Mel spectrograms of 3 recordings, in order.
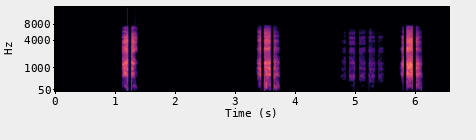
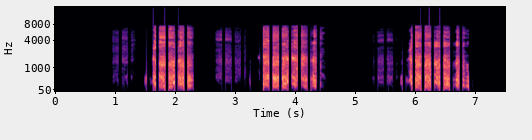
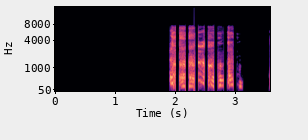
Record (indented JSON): {
  "exhalation_length": "6.6 s",
  "exhalation_amplitude": 26433,
  "exhalation_signal_mean_std_ratio": 0.21,
  "three_cough_length": "7.5 s",
  "three_cough_amplitude": 29606,
  "three_cough_signal_mean_std_ratio": 0.38,
  "cough_length": "3.6 s",
  "cough_amplitude": 31701,
  "cough_signal_mean_std_ratio": 0.37,
  "survey_phase": "alpha (2021-03-01 to 2021-08-12)",
  "age": "45-64",
  "gender": "Male",
  "wearing_mask": "No",
  "symptom_cough_any": true,
  "symptom_shortness_of_breath": true,
  "symptom_fatigue": true,
  "symptom_headache": true,
  "symptom_change_to_sense_of_smell_or_taste": true,
  "symptom_loss_of_taste": true,
  "symptom_onset": "4 days",
  "smoker_status": "Never smoked",
  "respiratory_condition_asthma": false,
  "respiratory_condition_other": true,
  "recruitment_source": "Test and Trace",
  "submission_delay": "1 day",
  "covid_test_result": "Positive",
  "covid_test_method": "RT-qPCR"
}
